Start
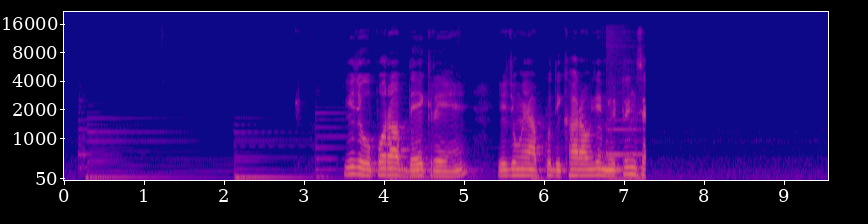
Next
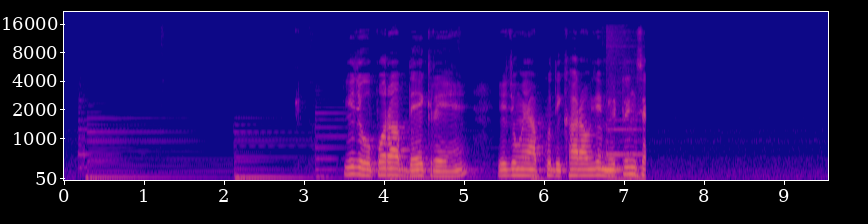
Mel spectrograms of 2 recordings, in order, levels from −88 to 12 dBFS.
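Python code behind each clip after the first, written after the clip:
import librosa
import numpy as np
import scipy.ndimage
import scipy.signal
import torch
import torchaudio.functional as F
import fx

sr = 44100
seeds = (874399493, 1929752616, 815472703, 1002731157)

y = x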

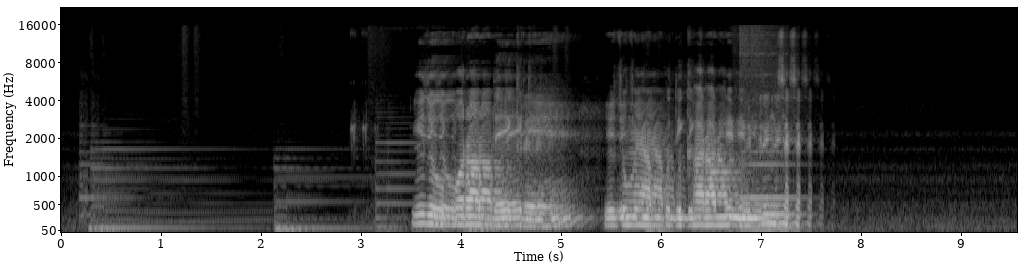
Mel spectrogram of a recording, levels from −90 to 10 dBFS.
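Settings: y = fx.echo_feedback(x, sr, ms=117, feedback_pct=30, wet_db=-3.5)
y = y * librosa.db_to_amplitude(8.5)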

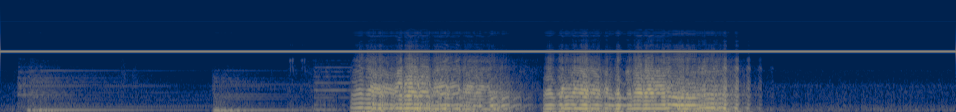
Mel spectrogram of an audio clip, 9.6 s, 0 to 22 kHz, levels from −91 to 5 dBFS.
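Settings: y = fx.lower_of_two(x, sr, delay_ms=1.2)
y = fx.pwm(y, sr, carrier_hz=3300.0)
y = y * librosa.db_to_amplitude(-3.5)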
